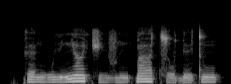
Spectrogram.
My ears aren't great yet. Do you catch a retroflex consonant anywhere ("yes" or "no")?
no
